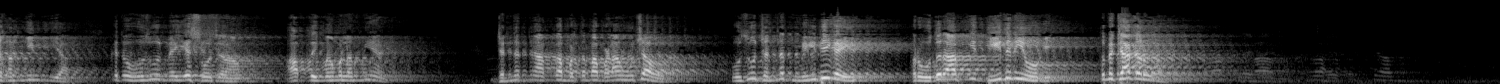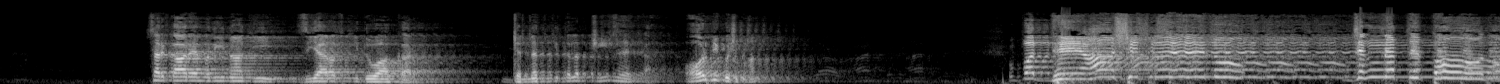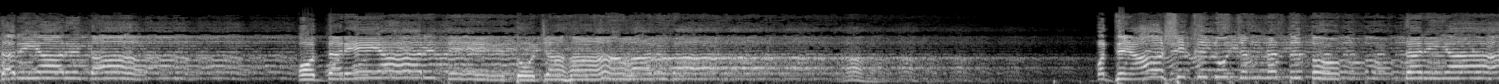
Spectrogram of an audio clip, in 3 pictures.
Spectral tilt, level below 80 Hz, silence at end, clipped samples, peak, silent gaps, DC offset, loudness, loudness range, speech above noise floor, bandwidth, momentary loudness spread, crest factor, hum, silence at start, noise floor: -3.5 dB/octave; -48 dBFS; 0 s; under 0.1%; 0 dBFS; none; under 0.1%; -14 LUFS; 11 LU; 51 dB; 16 kHz; 17 LU; 16 dB; none; 0 s; -65 dBFS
